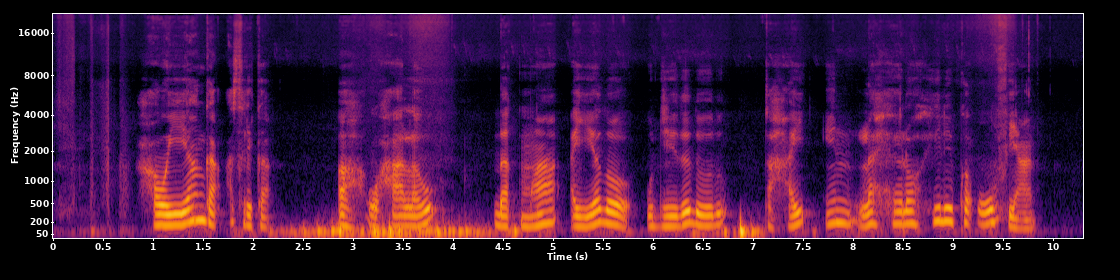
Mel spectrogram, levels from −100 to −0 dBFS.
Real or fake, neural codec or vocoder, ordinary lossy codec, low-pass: fake; vocoder, 44.1 kHz, 128 mel bands every 512 samples, BigVGAN v2; none; none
